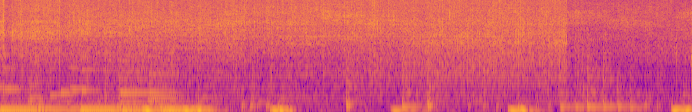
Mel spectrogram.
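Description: Sizzling of an olive-oil-brushed sandwich on the hot plates of an electric contact grill as the lid is closed over it, quieter for the last second. Background music with a bass line plays underneath.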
